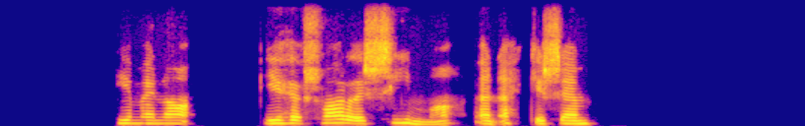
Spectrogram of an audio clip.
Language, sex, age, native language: Icelandic, female, 30-39, Icelandic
